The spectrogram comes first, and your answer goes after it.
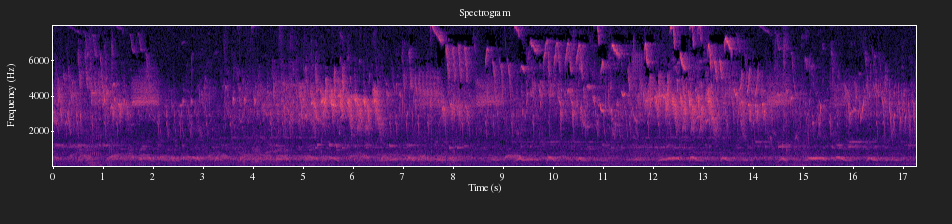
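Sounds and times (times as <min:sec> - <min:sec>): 
natural animal sounds at daybreak: 0:00.0 - 0:17.2.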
